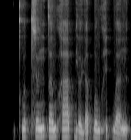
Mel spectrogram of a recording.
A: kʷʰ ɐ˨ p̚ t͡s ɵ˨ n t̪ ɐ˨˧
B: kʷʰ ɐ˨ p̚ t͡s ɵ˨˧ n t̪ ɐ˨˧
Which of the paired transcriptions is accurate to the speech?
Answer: B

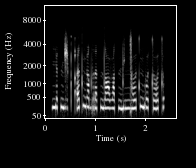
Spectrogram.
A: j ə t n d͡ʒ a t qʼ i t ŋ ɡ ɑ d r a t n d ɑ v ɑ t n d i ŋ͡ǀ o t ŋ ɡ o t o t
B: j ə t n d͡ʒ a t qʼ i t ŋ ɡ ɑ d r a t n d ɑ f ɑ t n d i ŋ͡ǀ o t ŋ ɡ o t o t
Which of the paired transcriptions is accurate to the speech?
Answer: A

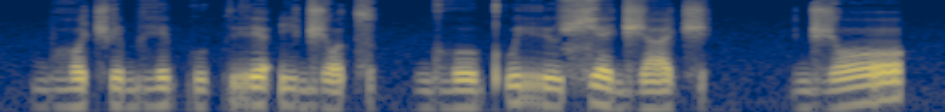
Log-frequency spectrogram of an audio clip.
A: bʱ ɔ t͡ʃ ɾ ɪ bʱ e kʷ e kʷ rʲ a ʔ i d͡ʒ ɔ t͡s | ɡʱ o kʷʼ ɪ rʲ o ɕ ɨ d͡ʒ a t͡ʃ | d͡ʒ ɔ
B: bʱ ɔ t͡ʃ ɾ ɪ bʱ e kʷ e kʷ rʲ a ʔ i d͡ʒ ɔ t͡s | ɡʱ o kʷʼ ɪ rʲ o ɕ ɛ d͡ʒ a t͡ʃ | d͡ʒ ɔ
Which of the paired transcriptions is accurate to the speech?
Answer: B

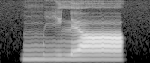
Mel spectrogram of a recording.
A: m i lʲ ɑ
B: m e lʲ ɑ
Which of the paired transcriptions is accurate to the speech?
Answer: A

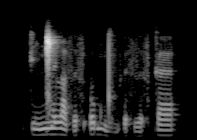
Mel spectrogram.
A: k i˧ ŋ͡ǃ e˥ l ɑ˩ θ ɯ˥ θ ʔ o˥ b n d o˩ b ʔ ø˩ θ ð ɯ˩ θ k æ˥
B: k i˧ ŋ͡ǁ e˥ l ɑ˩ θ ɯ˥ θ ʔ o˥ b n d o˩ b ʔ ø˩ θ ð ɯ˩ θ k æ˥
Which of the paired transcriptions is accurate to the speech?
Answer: B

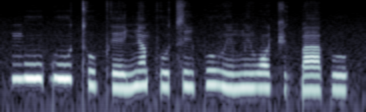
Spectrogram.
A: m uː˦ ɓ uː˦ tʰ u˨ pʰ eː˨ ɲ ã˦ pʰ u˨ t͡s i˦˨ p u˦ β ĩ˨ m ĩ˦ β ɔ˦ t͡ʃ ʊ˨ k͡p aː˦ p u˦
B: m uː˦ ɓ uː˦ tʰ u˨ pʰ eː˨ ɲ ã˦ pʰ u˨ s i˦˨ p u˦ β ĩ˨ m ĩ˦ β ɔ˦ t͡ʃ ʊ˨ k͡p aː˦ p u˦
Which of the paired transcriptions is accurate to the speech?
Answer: A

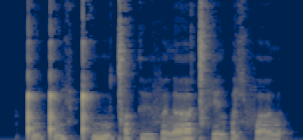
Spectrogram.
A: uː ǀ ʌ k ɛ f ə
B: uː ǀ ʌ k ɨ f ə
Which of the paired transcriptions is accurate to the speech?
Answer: B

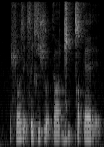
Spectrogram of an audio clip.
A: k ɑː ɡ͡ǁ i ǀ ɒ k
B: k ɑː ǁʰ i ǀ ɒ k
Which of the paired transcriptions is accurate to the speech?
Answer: A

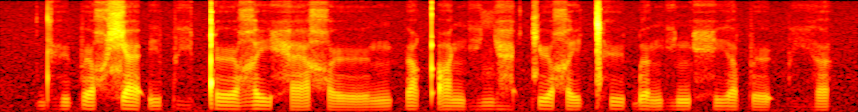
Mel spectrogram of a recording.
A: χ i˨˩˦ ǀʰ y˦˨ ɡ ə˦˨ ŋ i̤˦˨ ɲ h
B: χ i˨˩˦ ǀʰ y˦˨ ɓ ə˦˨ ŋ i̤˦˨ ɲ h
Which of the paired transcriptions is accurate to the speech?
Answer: B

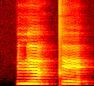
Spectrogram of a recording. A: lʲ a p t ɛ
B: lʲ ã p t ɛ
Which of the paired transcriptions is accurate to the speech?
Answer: B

